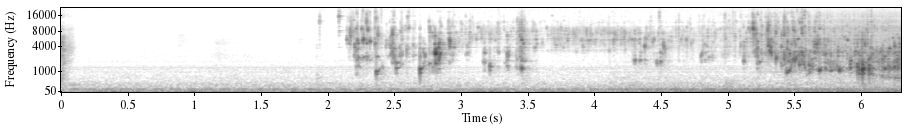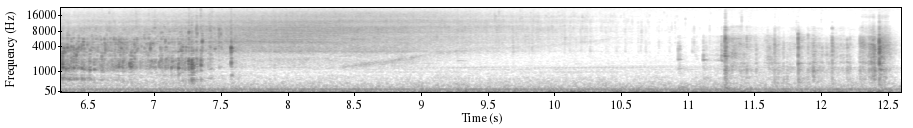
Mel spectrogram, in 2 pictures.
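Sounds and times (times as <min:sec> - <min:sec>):
liquid dripping: 0:01.9 - 0:11.7
drink trickling into a glass: 0:01.9 - 0:12.3.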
